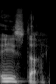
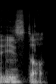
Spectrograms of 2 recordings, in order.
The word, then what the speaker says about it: Ystad: Men då måste jag rätta dig, som har bott där, att det uttalas inte. – Nej. – Ystad. – Alltså Ystad, inte Ystad. – Ystad säger man inte. – Nej, Ystad. – Det är som Lidköping.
